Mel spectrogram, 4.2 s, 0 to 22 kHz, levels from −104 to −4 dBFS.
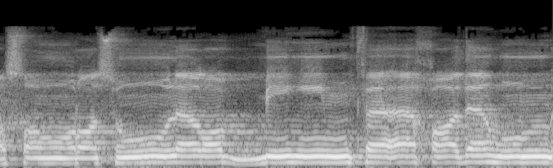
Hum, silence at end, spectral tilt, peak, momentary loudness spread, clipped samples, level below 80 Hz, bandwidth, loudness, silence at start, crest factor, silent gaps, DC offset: none; 0 s; -6.5 dB/octave; -8 dBFS; 4 LU; under 0.1%; -50 dBFS; 10 kHz; -16 LUFS; 0 s; 8 dB; none; under 0.1%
